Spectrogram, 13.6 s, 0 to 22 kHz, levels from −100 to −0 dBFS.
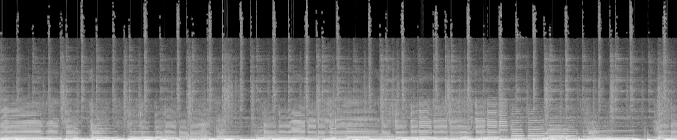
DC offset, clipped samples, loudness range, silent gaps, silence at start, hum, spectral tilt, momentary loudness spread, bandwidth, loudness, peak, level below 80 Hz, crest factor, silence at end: under 0.1%; under 0.1%; 1 LU; none; 0 s; none; -6 dB/octave; 3 LU; over 20 kHz; -11 LUFS; 0 dBFS; -20 dBFS; 10 dB; 0 s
